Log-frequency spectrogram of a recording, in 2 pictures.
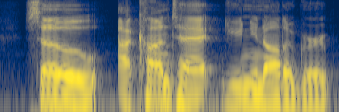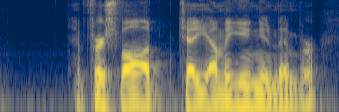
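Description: A man speaks in an unremarkable speaking voice at a medium pitch. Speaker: podcast co-host. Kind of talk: interview.

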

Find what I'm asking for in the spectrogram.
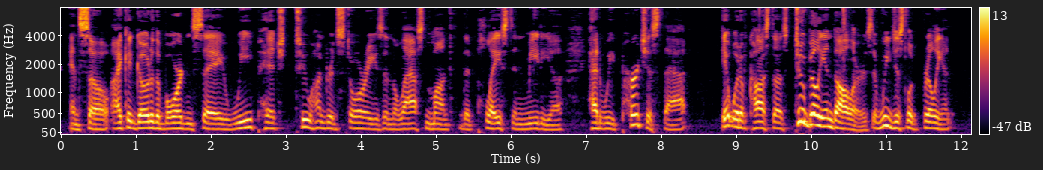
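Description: With an American accent and an unremarkable speaking voice, a man speaks at a moderate pace with a fairly high pitch and ordinary pitch variation. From US, Pittsburgh. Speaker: business school associate dean. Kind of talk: interview.

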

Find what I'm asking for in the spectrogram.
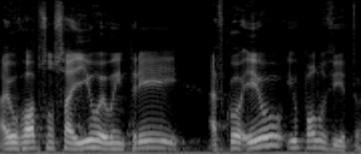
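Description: This man's pitch sits fairly high. His tone is dark and mellow. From Mato Grosso do Sul, near Corumbá (Ladário). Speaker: radio host and stand-up comedian. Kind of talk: casual chat.

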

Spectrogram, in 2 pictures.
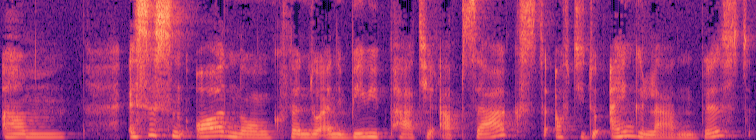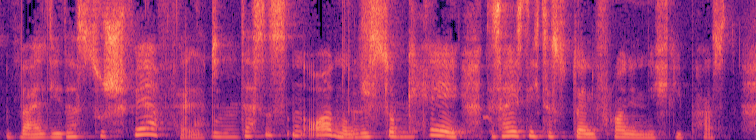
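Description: Lively intonation from a woman at medium pitch and moderate pace, with noticeable background noise. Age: 30s. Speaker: podcast guest sharing personal story. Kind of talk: personal testimony in casual interview. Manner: animated.

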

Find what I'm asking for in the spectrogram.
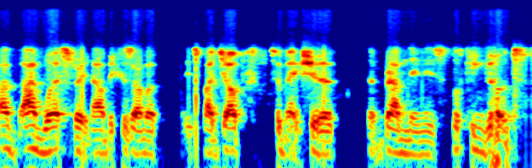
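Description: This man speaks with a Lancashire accent. His pace is fairly quick. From Lancashire, England. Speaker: gin distillery brand developer. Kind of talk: casual interview.

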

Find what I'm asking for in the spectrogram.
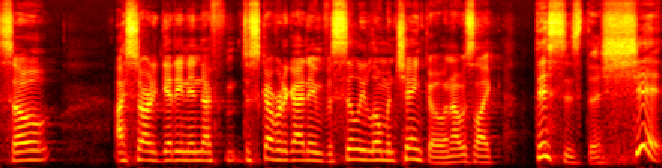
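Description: A man with a high pitch talks at a fairly quick pace with lively intonation. The recording is very clean, with a silent background. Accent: American. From Indiana, US Midwest. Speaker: drummer and amateur boxer telling a story. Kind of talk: live storytelling on stage. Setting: stage with audience.

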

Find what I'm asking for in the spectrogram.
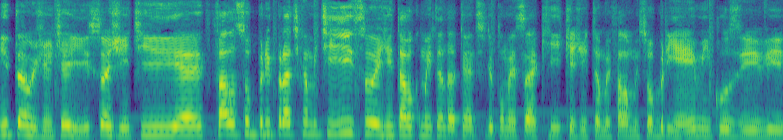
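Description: Here a man talks at a very fast pace with hardly any pauses. His pitch is high, with ordinary variation. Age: 20s. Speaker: film website creator, student. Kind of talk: casual chat.

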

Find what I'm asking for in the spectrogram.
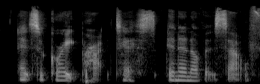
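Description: Whispering at a moderate pace, the voice comes through on a very clean recording with a silent background. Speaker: podcast host. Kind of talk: guided practice podcast.

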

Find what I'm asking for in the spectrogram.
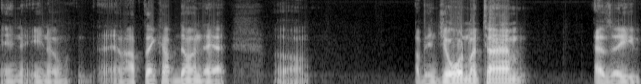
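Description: Recorded dry and close with no echo, a man speaks with an American accent and ordinary pitch variation. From Louisiana, Avoyelles Parish. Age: 60s. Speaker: local politician. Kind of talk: interview. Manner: halting.

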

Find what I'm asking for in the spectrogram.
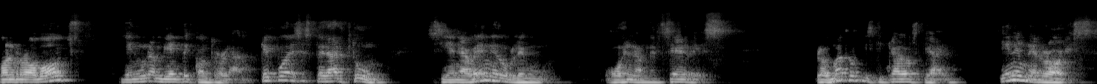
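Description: A man talks very slowly in a somewhat breathy voice with a dark, mellow tone. His medium pitch swings very widely. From Mexico, Nueva Rosita, Coahuila. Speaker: real estate project management company founder. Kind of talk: interview.

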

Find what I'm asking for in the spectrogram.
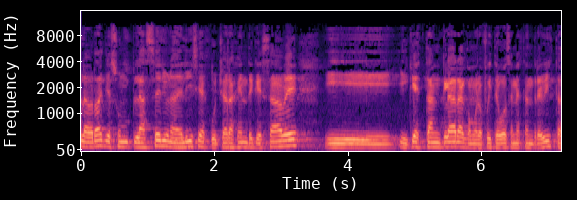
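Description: Speaking in an Argentine accent, a man keeps a moderate pace at medium pitch. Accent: Rioplatense Argentine Spanish. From Argentina, La Plata. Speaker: radio show host and economic commentator. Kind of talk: radio editorial and interview, casual. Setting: radio studio, streamed on video. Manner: hesitant, many fillers and repetitions.

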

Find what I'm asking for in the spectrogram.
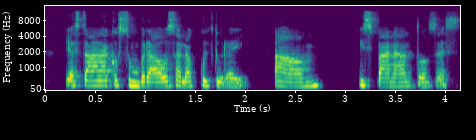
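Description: A woman's voice over a quiet background. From Colombia, Bogotá, then Chile. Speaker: marketing agency owner. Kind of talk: interview.

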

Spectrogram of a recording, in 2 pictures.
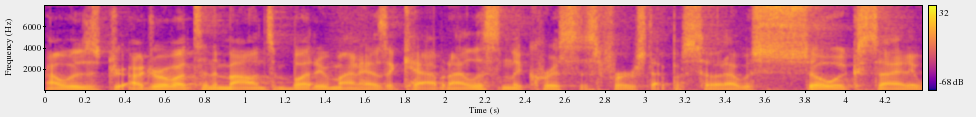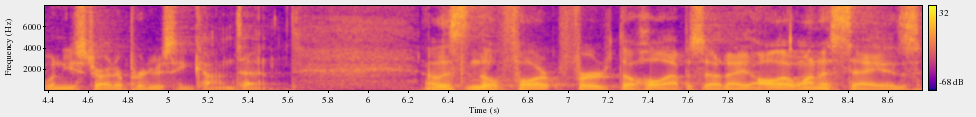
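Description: Over noticeable background noise, a man with an American accent talks at a very fast pace, a fairly low pitch and with fairly even intonation. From Ohio, US. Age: 30s. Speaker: gym owner and fitness consultant. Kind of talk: casual interview.

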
